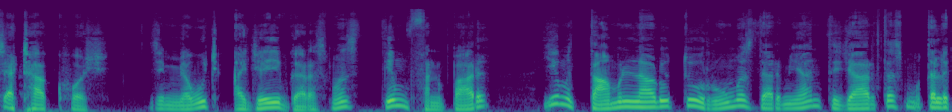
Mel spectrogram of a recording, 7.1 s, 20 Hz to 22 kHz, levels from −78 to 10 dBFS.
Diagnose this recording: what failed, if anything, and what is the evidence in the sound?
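Codec-stage pre-echo: brief hiss smears ahead of speech attacks at 1.59, 1.89 and 6.21 s, spreading 13 to 17 ms early. Quantisation noise fills each transform block before the attack, unlike reverb, which trails after.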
